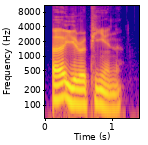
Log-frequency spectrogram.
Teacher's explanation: le mot European commence bien par une voyelle, par un E, mais le son initial est celui d'une consonne, U. Donc, on emploie e et non an devant le mot.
